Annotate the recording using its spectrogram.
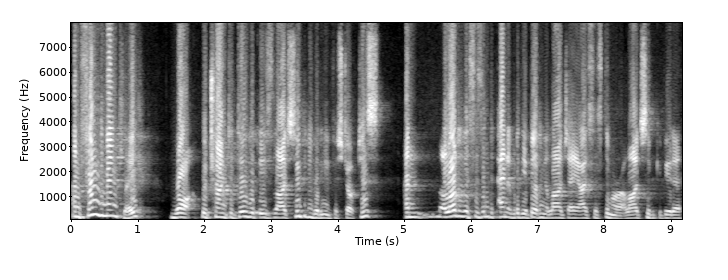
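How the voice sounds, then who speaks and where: In a British accent, a man talks very fast at a high pitch with ordinary pitch variation. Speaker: tech industry engineer. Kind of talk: conference talk. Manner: hesitant with fillers.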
